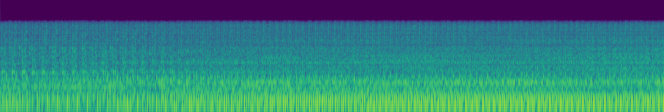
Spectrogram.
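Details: Diesel engine with low power, black smoke and engine vibration, fuel system needing repair: uneven stumbling idle, lumpy shake two to three times a second; misfiring.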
